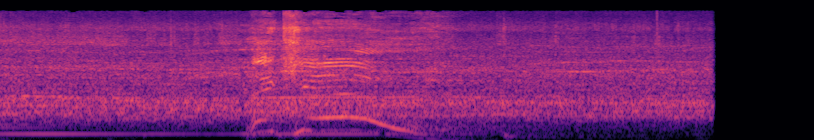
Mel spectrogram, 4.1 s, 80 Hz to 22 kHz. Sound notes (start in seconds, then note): 0.0 crowd cheering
